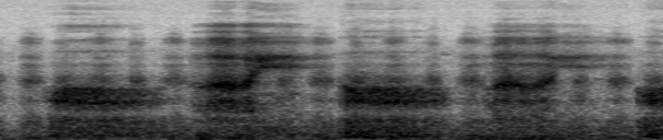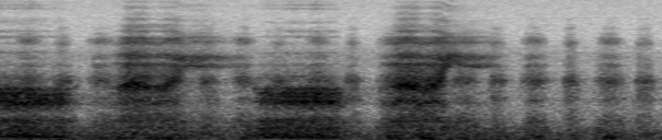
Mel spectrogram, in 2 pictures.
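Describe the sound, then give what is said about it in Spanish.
Slow, steady breaths alternate with a softly voiced, humming mantra chant, Om on the inhalation and Babaji on the exhalation, repeating in a regular rhythm about every two seconds, quiet. “Para una mayor comprensión de cómo se acopla el mantra a la respiración, voy a vocalizarlo.”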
